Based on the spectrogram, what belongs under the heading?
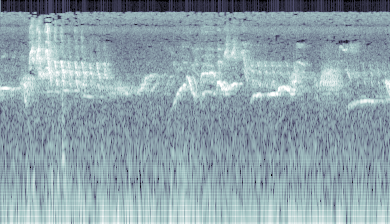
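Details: Short burst of barn swallow song: a rapid twittering run followed by looping slurred warbles, heard against a constant background hiss.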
